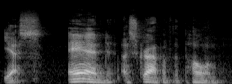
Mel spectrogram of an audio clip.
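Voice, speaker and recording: Intense low-voiced young detective, noisy backdrop. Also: male voice, animated, takes it slowly. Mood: serious, focused. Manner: clipped, serious, recites verse gravely. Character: earnest, intense young male 1940s police detective, bookish. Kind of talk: dramatic video game acting.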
